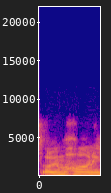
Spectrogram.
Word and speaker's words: O'Mahony: J-O-M. – J-O-M, correct. My surname, which you just pronounced O'Mahony, is often butchered in the United States. So I said it's really much easier to go by J-O-M. Incidentally, I learned how to pronounce my surname in this country when I watched Police Academy years ago.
